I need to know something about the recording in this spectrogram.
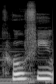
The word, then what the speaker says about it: Ko-fi: wrong this whole time the platform is called Kofi which rhymes with no fee because Kofi does not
